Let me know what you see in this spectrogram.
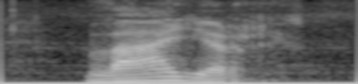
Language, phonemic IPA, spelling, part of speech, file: Dutch, /ˈʋaːi̯ər/, waaier, noun / verb, Nl-waaier.ogg
- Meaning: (noun) 1. hand-held fan (used for cooling oneself) 2. something resembling the shape of a fan; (verb) inflection of waaieren: first-person singular present indicative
